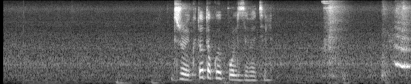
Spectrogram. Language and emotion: Russian, neutral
